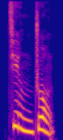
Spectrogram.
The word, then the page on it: 敬重: jìng zhòng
